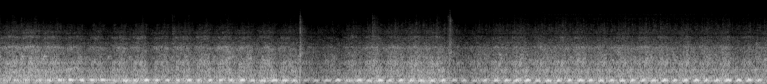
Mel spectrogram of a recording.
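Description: GE Dash 8-32B locomotive's twelve-cylinder 7FDL diesel engine running at idle, freshly started with fresh fuel after months in storage. It keeps a steady pulsing beat, sagging briefly twice, about three and four and a half seconds in.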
